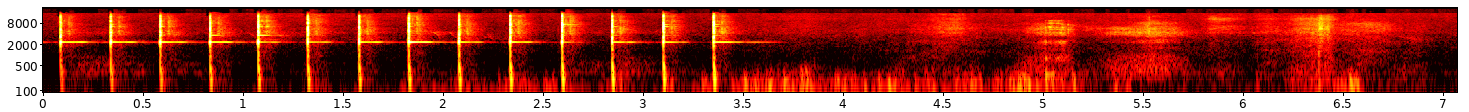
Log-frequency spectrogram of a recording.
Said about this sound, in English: So take out my hatchet. It's going to be used as my hammer.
